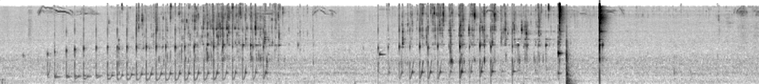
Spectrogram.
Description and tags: pouring whisky to two glasses recorded by a smartphone.
glass, liqud, pouring, whisky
